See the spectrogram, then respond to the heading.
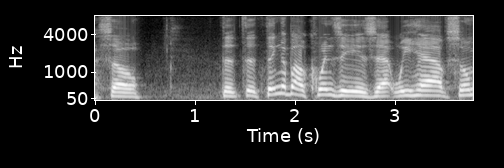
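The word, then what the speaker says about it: Quincy: We have a a special call sign that I have uh for the Quinsey radio club KW1 NZE. That's how we pronounce Quinsey.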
